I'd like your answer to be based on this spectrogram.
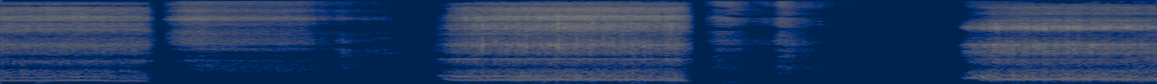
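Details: Heavy snoring: loud, rough, low rattling snores recurring about every four seconds with softer breaths between.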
